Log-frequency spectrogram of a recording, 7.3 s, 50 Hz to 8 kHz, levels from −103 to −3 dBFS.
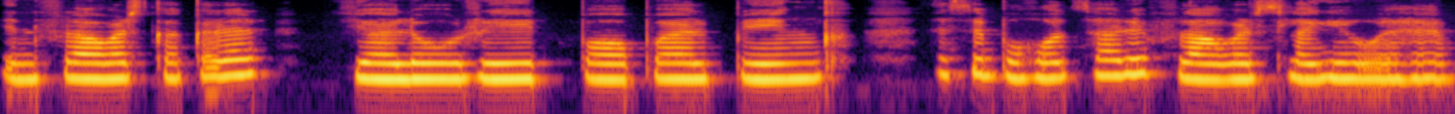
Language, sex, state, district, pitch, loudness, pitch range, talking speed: Hindi, female, Jharkhand, Ranchi, 240 Hz, -16 LUFS, 240-250 Hz, 115 wpm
